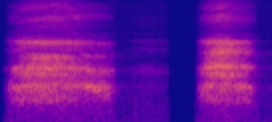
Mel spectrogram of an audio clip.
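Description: A woman breathing audibly through a Pilates abdominal exercise. First comes a long, breathy exhale lasting just under a second, then, after a short pause, a shorter breath.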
